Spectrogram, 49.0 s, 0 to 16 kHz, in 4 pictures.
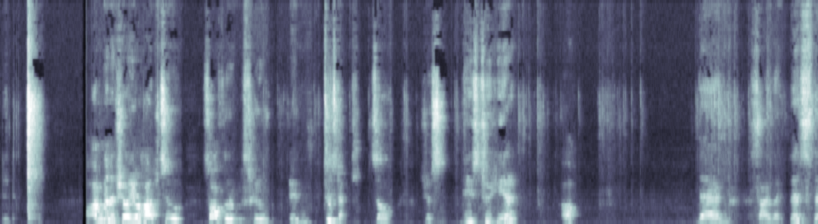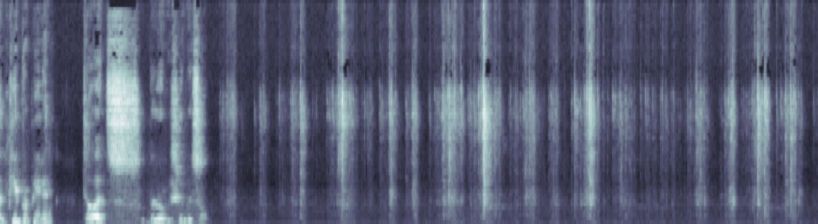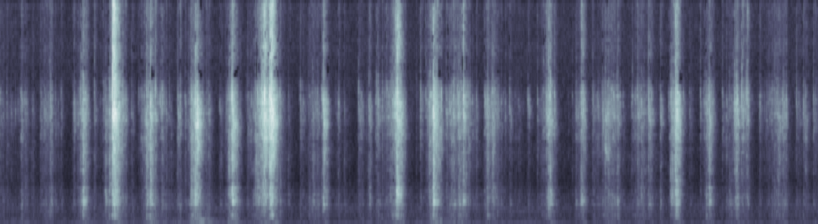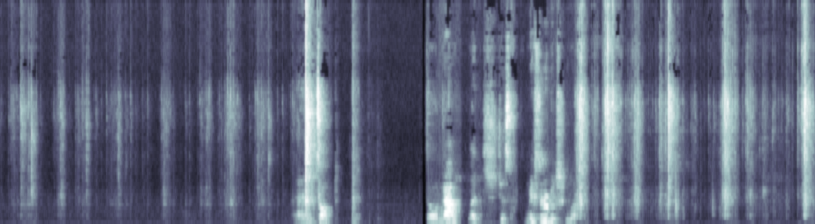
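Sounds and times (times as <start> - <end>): puzzle cube plastic clicking: 0.1 - 0.7, 15.6 - 41.7, 45.1 - 49.0.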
